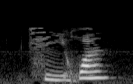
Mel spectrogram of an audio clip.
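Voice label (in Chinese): "喜欢", Mandarin Chinese; chinese flashcards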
